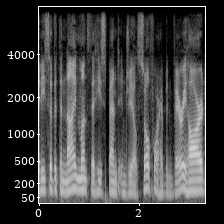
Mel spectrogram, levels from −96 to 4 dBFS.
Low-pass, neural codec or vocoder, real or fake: 7.2 kHz; codec, 24 kHz, 0.9 kbps, WavTokenizer, medium speech release version 2; fake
